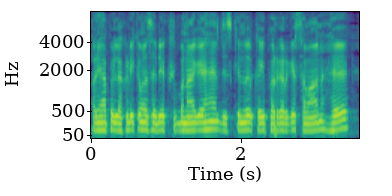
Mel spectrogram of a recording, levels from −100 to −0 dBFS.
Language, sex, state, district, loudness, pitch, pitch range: Hindi, male, Jharkhand, Palamu, -16 LUFS, 130 Hz, 125-135 Hz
